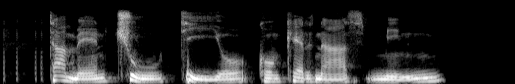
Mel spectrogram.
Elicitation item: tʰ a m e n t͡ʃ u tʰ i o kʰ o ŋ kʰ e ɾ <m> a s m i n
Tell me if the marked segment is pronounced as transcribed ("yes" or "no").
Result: no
